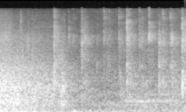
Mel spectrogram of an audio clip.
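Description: Steady outdoor background noise fades out, then a quiet room with a few faint taps of footsteps on a hard floor.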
